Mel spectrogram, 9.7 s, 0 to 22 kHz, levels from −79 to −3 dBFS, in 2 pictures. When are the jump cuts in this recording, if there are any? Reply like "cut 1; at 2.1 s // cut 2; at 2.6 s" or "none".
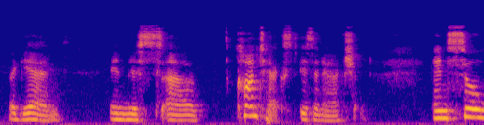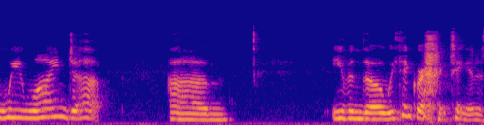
cut 1; at 8.0 s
